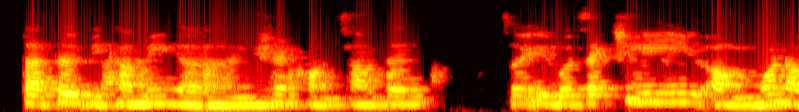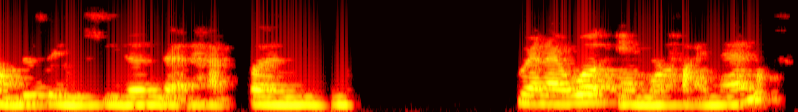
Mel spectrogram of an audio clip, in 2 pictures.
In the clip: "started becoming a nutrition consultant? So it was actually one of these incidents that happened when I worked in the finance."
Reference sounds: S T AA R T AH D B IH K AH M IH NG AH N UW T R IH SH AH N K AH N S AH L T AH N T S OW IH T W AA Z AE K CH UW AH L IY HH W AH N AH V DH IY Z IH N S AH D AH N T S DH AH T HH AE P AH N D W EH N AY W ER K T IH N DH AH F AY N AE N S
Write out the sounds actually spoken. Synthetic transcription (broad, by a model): S T AA T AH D B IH K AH M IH NG AH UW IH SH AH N K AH N S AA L T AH N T S OW IH T W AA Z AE K CH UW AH L IY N W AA N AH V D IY S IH N S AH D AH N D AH T HH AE P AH N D W EH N AY W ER K IH N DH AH F AY N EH N S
